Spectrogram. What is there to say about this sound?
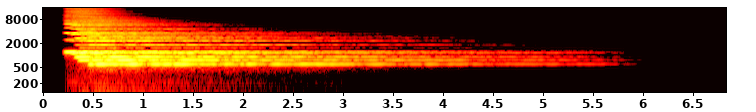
UI Confirmation Alert, D1
A pleasant UI confirmation alert sound created by taking one of my didgeridoo samples into a sampler and playing a simple major seventh chord in a descending arpeggiation.
An example of how you might credit is by putting this in the description/credits:
Originally created using Cubase and Kontakt on 5th December 2017.
click, bleep, menu, game, gui, ui, beep, alert, confirmation, interface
